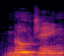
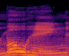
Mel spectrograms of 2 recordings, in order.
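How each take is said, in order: First: The middle consonant is a J sound. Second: The middle consonant is an H sound. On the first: This is how the speaker says it. "I say Mojang" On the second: This is how someone else kept saying it. "as they kept Phil Spencer kept saying"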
